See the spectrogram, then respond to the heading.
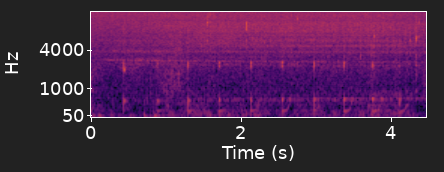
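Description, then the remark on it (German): Champagne glugs steadily from a bottle into a wheat beer glass until it is full, about ten rhythmic gurgles in quick succession, moderately quiet, with no voices. “Magst du mir dein Glas mal geben? Dann würden wir nämlich von diesem Champagner.”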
